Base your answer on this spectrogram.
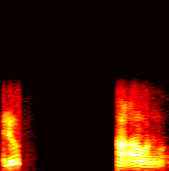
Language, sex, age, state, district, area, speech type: Malayalam, male, 45-60, Kerala, Kottayam, rural, conversation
